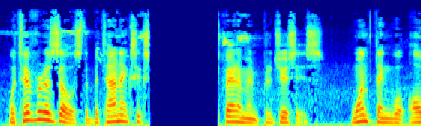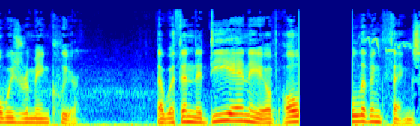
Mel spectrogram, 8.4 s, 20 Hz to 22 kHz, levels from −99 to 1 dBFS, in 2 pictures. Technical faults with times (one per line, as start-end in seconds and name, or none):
1.49-2.18 rebuffering stall
7.20-7.73 rebuffering stall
